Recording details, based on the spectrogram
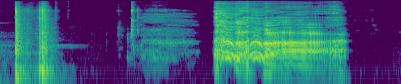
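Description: Two quick adult coughs, a brief throat sound, then a strained, groaning vocal cough-like exhalation.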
